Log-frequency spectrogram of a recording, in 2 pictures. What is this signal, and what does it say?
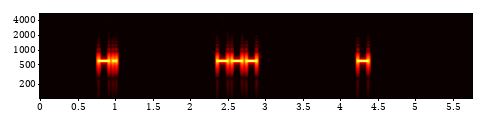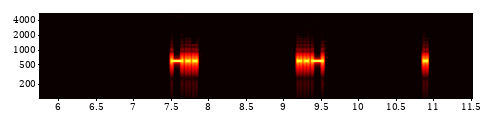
Morse code, heard as a keyed tone, about 25 wpm, spaced as for 6 wpm, 600 Hz. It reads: NOT DUE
